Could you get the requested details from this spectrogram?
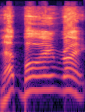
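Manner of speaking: high cartoon sitcom dad voice. Showing how Hank Hill says it after being asked, in a Hank Hill voice. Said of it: "How does Hank Hill say?".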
